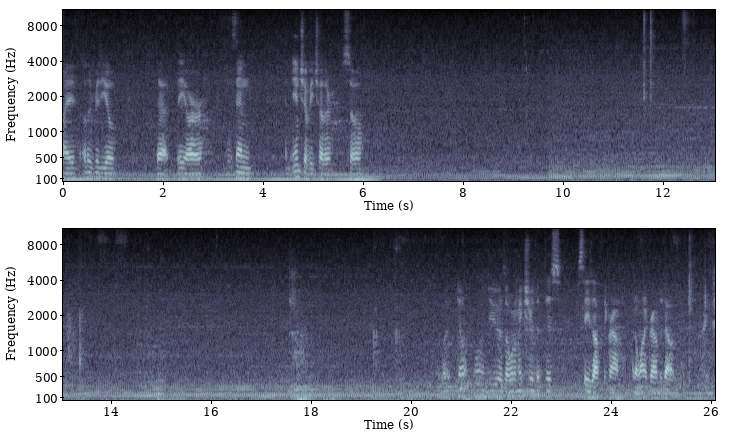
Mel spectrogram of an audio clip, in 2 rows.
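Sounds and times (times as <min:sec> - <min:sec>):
low machine hum: 0:00.0 - 0:26.0.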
